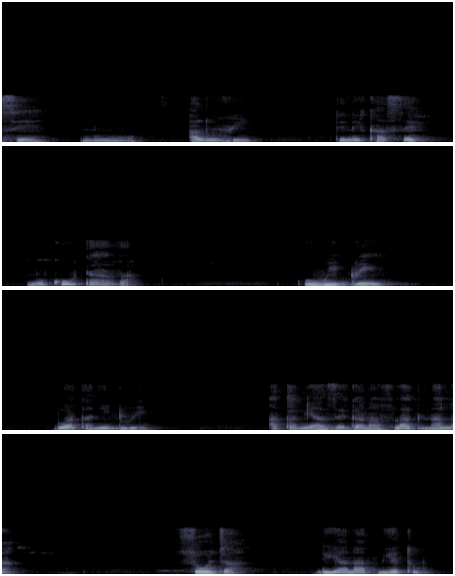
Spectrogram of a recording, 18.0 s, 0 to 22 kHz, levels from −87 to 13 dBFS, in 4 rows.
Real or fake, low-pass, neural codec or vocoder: real; 7.2 kHz; none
